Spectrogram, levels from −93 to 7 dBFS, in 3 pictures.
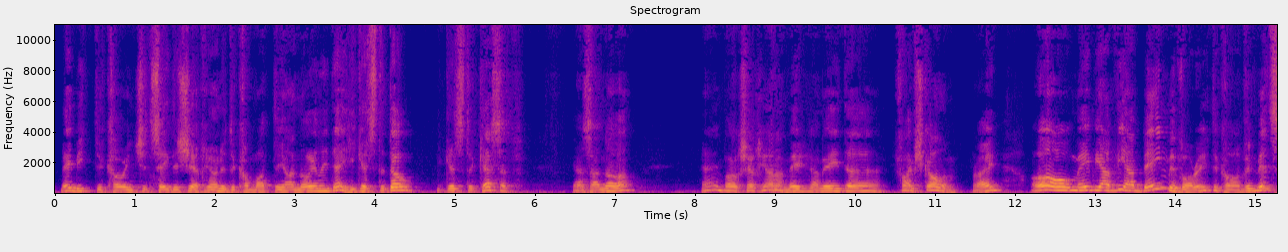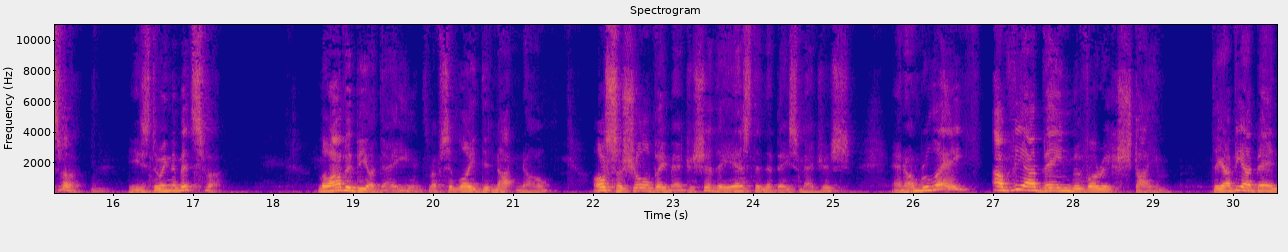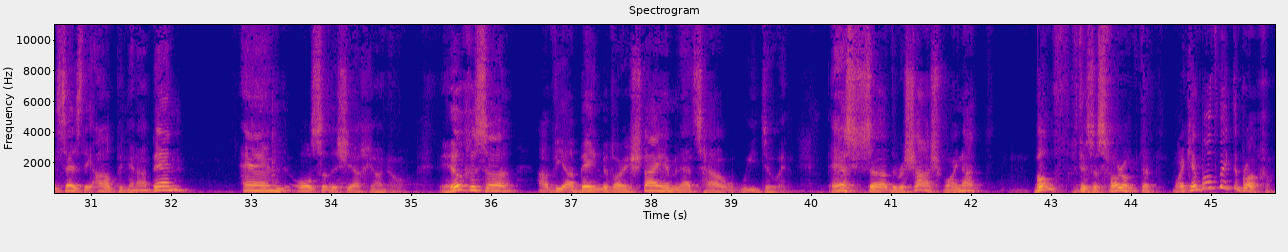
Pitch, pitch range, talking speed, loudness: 155 Hz, 135-180 Hz, 145 wpm, -25 LUFS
